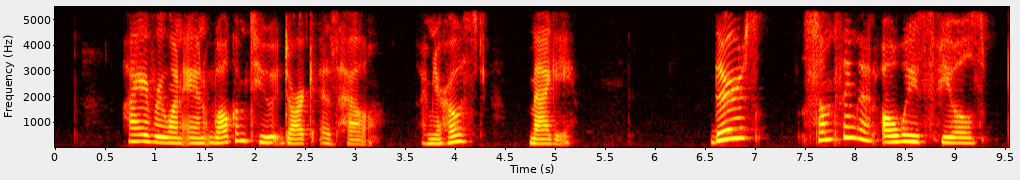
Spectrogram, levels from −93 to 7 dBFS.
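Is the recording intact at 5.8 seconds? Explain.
Yes, the audio is intact at 5.8 seconds, with no audible fault at that point.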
